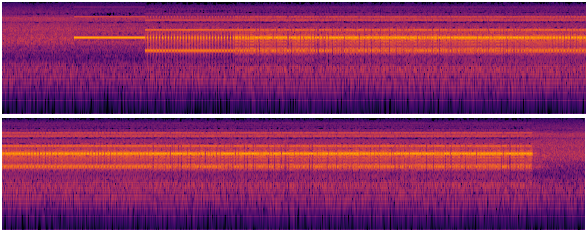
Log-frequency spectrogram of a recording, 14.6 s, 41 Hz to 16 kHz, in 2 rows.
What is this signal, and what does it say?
Cassette data (Kansas City type), 300 baud, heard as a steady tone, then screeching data.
